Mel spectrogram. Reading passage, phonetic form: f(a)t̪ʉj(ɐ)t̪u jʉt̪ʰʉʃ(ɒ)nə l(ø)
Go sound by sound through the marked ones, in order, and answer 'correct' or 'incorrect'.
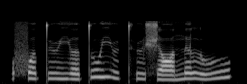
incorrect, incorrect, correct, incorrect

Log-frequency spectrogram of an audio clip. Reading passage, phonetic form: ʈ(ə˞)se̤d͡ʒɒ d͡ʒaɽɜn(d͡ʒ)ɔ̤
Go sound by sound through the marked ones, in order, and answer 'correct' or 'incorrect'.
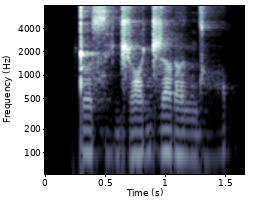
correct, incorrect

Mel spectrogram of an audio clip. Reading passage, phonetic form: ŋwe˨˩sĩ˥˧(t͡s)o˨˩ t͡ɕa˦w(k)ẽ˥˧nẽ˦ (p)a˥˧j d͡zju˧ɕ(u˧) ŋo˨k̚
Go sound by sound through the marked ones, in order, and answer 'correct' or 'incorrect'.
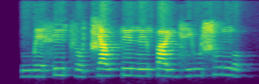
correct, correct, correct, incorrect

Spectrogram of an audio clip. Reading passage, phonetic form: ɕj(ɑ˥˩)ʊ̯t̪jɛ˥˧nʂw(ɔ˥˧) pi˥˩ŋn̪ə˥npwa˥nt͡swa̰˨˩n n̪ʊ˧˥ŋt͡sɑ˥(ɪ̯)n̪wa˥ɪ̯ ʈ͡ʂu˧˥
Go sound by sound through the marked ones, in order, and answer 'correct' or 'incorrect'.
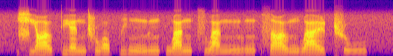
incorrect, correct, incorrect

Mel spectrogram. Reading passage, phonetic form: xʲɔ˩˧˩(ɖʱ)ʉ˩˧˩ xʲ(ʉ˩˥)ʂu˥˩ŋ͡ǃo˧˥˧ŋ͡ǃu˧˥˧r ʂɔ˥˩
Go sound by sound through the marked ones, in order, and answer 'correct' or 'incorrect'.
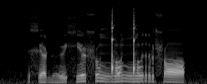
correct, incorrect

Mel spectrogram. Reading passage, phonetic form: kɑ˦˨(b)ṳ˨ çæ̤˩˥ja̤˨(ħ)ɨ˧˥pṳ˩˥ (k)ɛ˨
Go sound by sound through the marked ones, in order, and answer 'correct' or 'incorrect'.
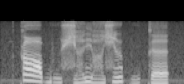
correct, incorrect, correct

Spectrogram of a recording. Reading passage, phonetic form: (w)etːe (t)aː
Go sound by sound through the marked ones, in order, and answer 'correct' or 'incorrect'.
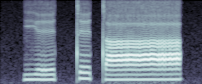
incorrect, correct

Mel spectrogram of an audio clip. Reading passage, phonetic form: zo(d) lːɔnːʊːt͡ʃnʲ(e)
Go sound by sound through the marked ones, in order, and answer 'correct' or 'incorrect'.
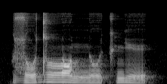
correct, correct

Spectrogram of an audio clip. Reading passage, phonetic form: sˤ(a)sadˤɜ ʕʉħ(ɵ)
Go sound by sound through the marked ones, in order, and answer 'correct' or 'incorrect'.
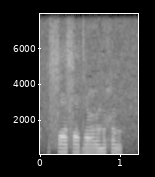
correct, correct

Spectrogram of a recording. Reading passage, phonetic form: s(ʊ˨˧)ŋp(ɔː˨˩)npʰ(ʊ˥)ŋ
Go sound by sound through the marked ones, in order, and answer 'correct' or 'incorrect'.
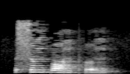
incorrect, incorrect, incorrect

